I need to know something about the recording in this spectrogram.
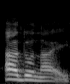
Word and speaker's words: Adonaï: Quand on le voit écrit, on le on ne prononce pas le nom sacré mais on le prononce Adonaï.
